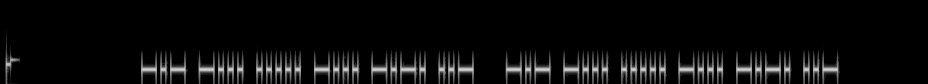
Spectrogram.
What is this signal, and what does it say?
Morse code, heard as a keyed tone, about 25 wpm, 700 Hz. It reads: KB5BCU KB5BCU
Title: USA Call Signs Repeated 2x 25wpm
